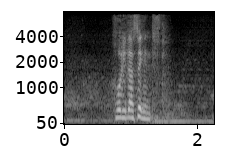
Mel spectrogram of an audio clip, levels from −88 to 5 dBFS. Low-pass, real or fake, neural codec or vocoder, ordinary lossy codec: none; fake; codec, 16 kHz, 1.1 kbps, Voila-Tokenizer; none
